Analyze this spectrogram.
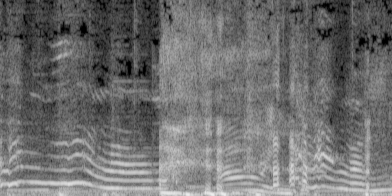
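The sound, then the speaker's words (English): A Chinese dog repeats its owner's words parrot fashion, making whiny, word-like vocal sounds in imitation of speech: a long wavering high-pitched note, then a run of shorter rising and falling yowls, fairly loud and tonal. “This is an amazing Chinese dog who repeats things after its owner in a way that I've only ever heard a parrot do.”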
